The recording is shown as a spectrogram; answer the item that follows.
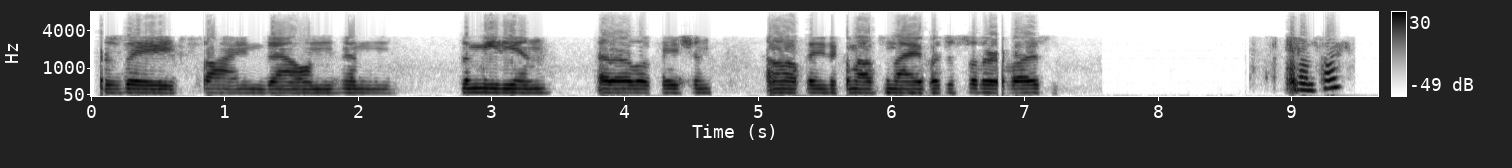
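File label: Sheriff East County, scanner audio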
